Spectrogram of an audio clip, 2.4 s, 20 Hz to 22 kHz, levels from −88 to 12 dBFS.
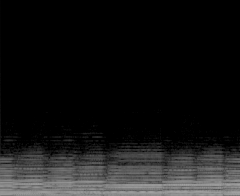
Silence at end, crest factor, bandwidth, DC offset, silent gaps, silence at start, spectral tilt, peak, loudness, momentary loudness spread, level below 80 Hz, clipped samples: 0 s; 12 dB; 6.6 kHz; under 0.1%; none; 0 s; -7.5 dB/octave; -12 dBFS; -25 LUFS; 3 LU; -72 dBFS; under 0.1%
